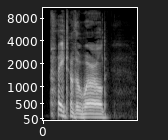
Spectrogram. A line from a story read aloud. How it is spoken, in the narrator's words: The man laughed contemptuously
